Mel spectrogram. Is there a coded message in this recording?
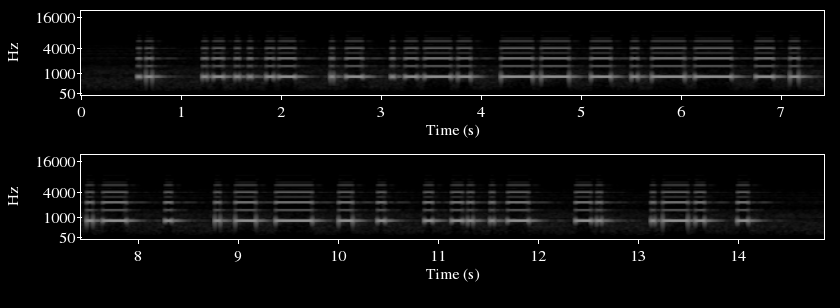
No, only beeps of irregular length, with room echo.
